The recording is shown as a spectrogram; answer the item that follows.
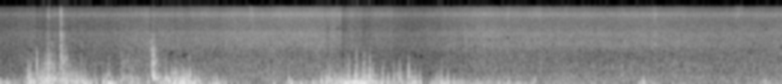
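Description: Wind buffeting the microphone in irregular gusts, with rustling; the gusts die down about six seconds in, leaving a faint steady hiss.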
